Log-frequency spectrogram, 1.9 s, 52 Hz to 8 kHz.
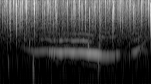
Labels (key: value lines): label: biophony
recorder: SoundTrap 300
